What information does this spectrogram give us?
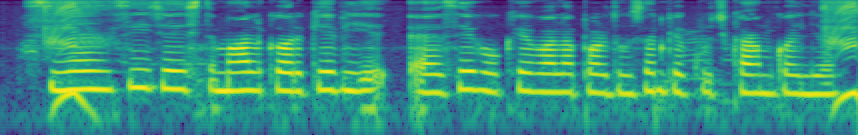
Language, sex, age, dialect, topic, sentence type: Bhojpuri, female, 18-24, Southern / Standard, agriculture, statement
